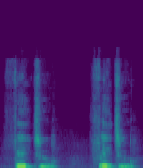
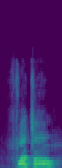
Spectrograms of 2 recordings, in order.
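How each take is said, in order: First: Fatal as FAY-tu with long A; correct fatal. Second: Fatal with open A, FAH-tal; mispronounced fatal. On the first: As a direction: repeat fatal with "fay" first and a weak dark ending. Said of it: "the correct way should be". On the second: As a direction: say fatal with both A's alike, as "fah-tal". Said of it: "this word shouldn't be". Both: Shown as a demonstration.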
